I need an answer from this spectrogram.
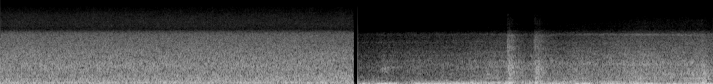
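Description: A steady rushing noise that cuts off abruptly about three and a half seconds in. A train's running noise follows, with a couple of clicks.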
